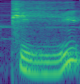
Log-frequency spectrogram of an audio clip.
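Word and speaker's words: ผี: 만약에 이렇게 하면 발음은 비.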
